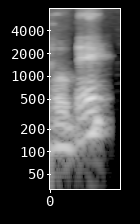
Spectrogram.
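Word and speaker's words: Jobe: obey obeying is obeyed they pronounced it hobe in the spanish fashion jay like an h um and when the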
